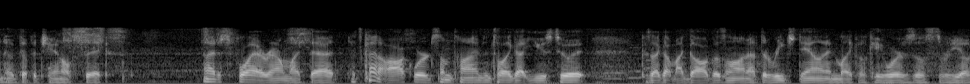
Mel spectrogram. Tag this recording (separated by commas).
Speech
